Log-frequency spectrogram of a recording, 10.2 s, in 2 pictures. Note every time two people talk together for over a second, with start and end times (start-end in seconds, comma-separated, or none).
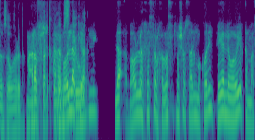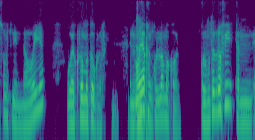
0.5-1.8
